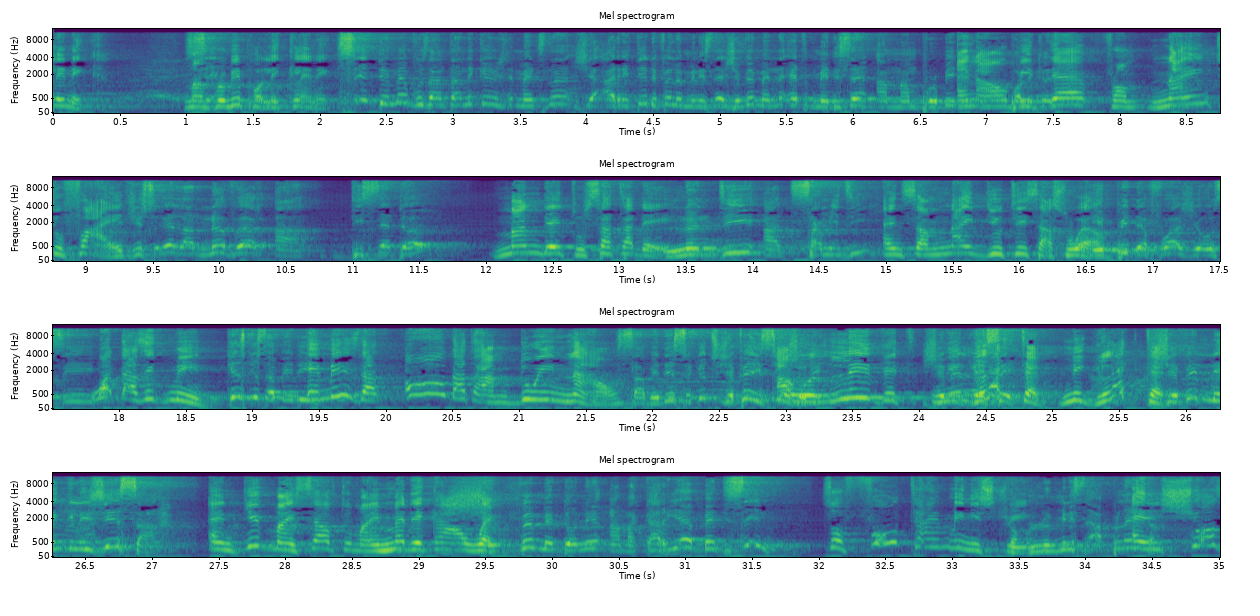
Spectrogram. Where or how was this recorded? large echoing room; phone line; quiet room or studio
large echoing room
